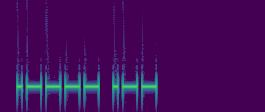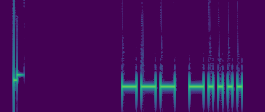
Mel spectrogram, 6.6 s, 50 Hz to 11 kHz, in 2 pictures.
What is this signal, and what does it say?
Morse code, heard as a keyed tone, about 20 wpm, 700 Hz. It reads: 1 W O 6
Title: Single-Letter Single-Number 20wpm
